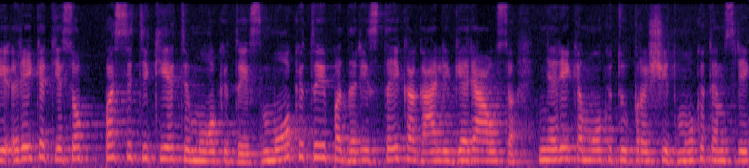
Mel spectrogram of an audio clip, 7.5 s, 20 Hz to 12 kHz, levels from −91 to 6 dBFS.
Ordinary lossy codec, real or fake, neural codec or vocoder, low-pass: MP3, 96 kbps; real; none; 10.8 kHz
